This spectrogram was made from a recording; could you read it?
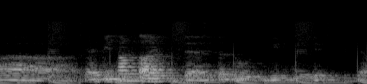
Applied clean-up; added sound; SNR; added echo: none; Bass guitar; 14 dB; reverberation time 1.2 s.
